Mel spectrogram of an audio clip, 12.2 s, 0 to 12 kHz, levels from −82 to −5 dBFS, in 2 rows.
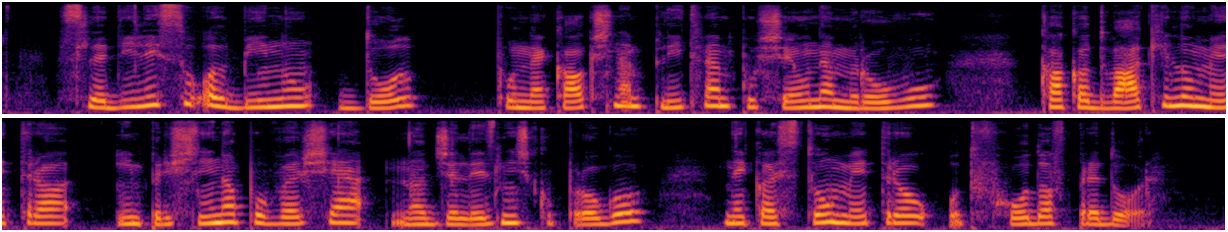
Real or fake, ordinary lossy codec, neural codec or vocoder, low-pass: fake; none; vocoder, 44.1 kHz, 128 mel bands, Pupu-Vocoder; 10.8 kHz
